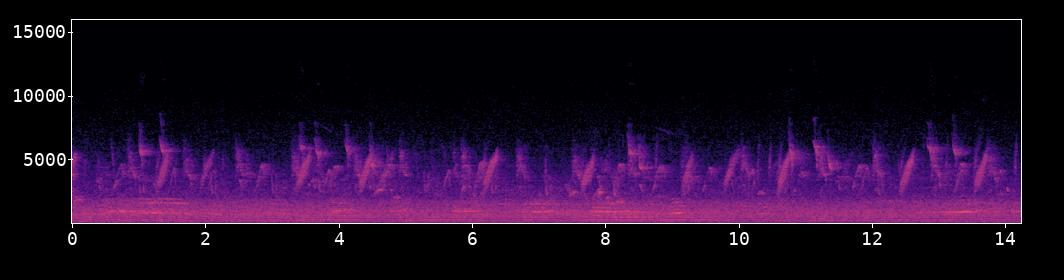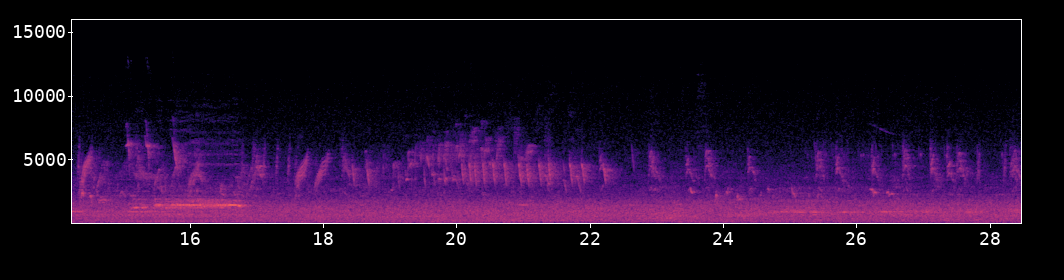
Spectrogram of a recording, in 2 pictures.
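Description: Birds chirping, many short downward-sweeping chirps repeating throughout, over a steady background hiss of outdoor ambience. The sound swells briefly about halfway through.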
